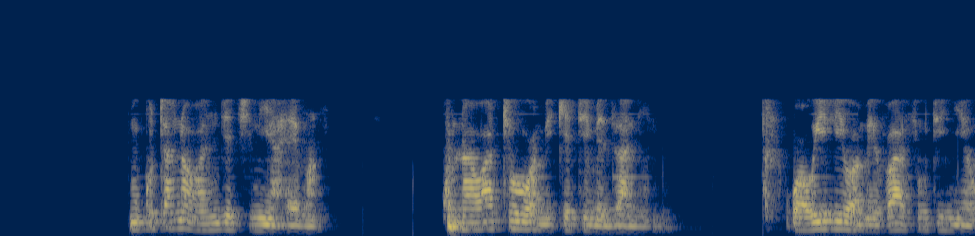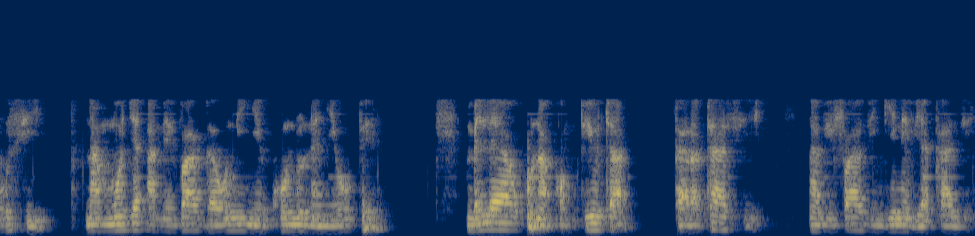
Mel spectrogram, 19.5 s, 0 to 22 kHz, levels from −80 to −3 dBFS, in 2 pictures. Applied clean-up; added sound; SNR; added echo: neural mask model DeepFilterNet 3.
